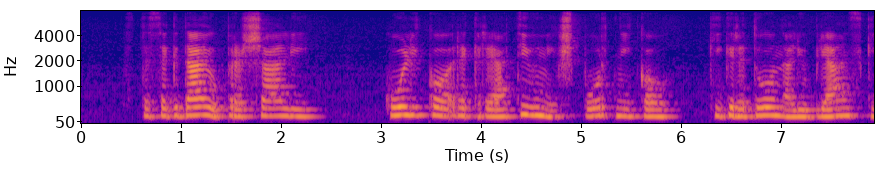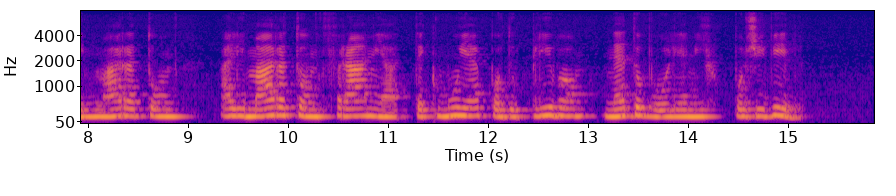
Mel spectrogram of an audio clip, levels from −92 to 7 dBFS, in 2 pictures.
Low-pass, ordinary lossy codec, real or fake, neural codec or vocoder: none; none; real; none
